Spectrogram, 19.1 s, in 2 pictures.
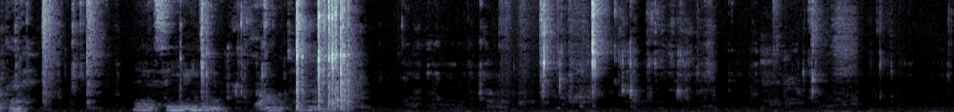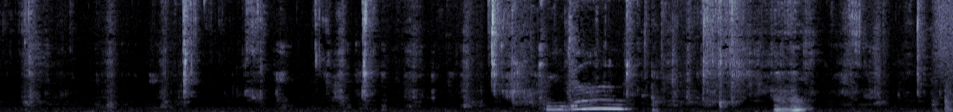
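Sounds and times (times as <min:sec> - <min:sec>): man chewing with mouth clicks: 0:04.0 - 0:15.0, 0:15.8 - 0:18.8.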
